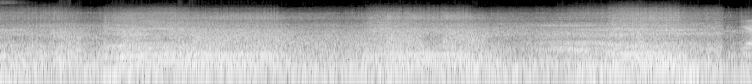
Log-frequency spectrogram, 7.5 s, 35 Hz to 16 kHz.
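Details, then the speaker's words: 1997 Kawasaki KDX220 two-stroke, full-throttle test in fourth gear uphill, air screw at 1¼ turns out: sputters and breaks up at the top like a rev limiter, a definite sign of running way too rich. "Did you hear that sputtering? It's kind of like a rev limiter. Eh, that is a definite sign that it's way too rich."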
